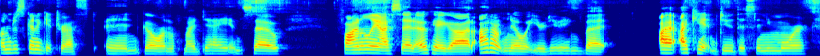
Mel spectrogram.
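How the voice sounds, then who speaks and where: A woman speaks in a Southern US accent at a fairly low pitch and a fairly quick pace. The recording is very clean with a silent background, and the sound is dry and close with no echo. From Arkansas. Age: 20s. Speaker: college student and speaker. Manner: animated, excitable.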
